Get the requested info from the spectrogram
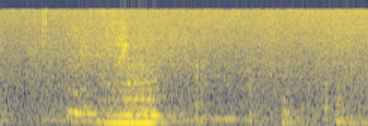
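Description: A brief, low human hum or murmur lasting about half a second, starting about half a second in, against faint room tone.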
